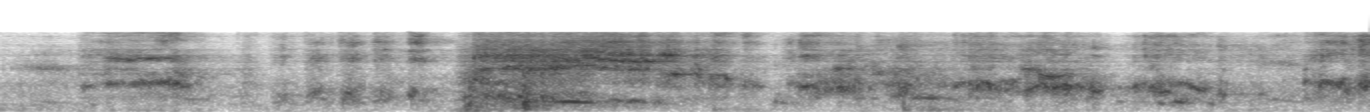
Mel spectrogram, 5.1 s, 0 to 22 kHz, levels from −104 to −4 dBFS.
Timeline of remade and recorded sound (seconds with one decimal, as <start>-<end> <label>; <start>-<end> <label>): 0.0-5.1 remade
